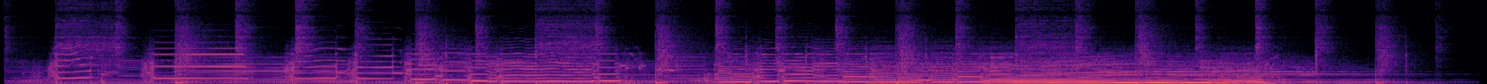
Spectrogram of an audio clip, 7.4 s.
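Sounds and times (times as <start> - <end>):
backing track: 0.0 - 7.3.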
